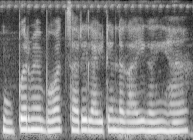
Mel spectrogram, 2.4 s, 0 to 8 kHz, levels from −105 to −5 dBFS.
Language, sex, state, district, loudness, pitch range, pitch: Hindi, female, Jharkhand, Deoghar, -15 LUFS, 200-220 Hz, 210 Hz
